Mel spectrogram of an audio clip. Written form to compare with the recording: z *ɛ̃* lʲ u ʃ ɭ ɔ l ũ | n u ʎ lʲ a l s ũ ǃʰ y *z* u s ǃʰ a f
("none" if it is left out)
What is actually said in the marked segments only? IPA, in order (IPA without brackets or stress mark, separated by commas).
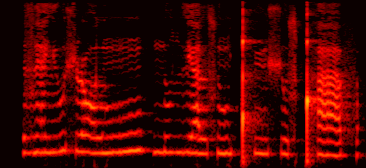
ɛ̃, ʃ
